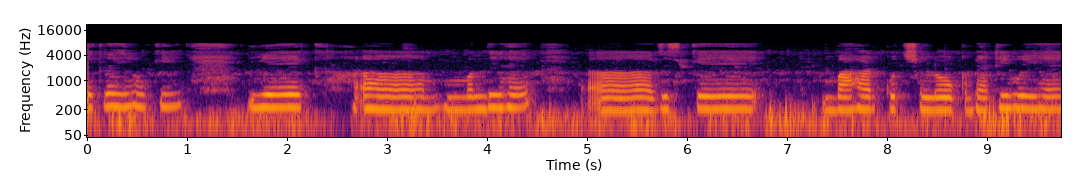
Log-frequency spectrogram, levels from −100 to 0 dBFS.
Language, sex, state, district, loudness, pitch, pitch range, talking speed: Hindi, female, Uttar Pradesh, Hamirpur, -29 LUFS, 210 Hz, 200-230 Hz, 105 wpm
